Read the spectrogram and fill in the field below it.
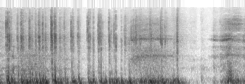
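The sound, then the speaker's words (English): A deck of question cards being shuffled, a rapid flurry of crisp flicks and riffling clicks that runs steadily for a couple of seconds, pausing briefly near the end before resuming. “So let me shuffle the cards first.”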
